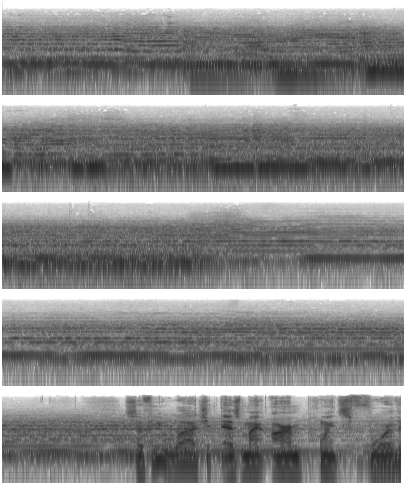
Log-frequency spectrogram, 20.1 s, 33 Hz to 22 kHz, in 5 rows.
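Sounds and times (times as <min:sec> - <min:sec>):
amplified viola with reverb: 0:00.0 - 0:20.0.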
